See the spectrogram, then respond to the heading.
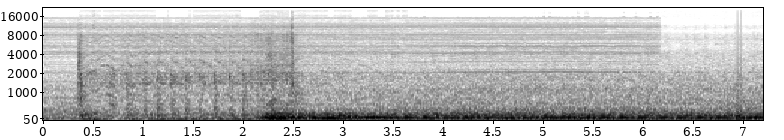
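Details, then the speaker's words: Jeep Comanche 4.0L RENIX petrol six restarted after idle fix (target idle set, IAC sensor unplugged, then driven): fires up and settles into a steady, even, low idle; best it has ever idled. "That's a lot better. Still idles at the lowest startup, but I think this might actually have worked. This is the best this thing has ever idled."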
